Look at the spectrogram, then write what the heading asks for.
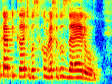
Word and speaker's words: CapCut: Se fosse um vídeo mais tranquilo, eu tinha que colocar efeitos que é o capcut, amiga.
